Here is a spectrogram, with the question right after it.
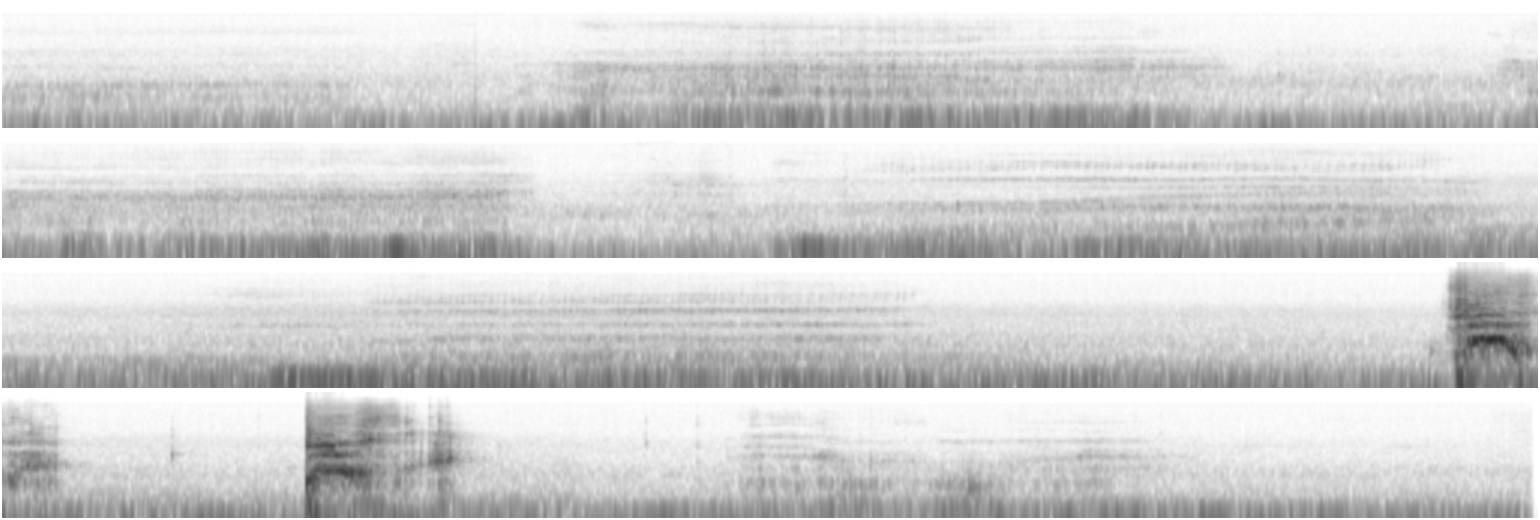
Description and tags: Growl + Cough
Suspense, Orchestral, Thriller
Orchestral, Thriller, Suspense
